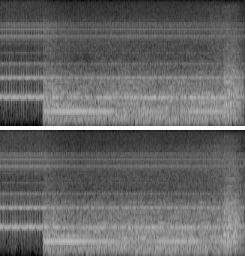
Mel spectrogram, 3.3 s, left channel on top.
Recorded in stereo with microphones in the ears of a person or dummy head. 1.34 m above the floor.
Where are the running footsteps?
35° left (ahead or behind), 2.5 m; by 3.2 s 20° right (ahead or behind), 3.5 m.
